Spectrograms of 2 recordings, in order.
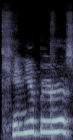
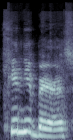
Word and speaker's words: Kenya Barris: called you people um is it Kenya Bears I always say his name wrong um it's available now in the Netflix yeah Kenya Barris who is the creator of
